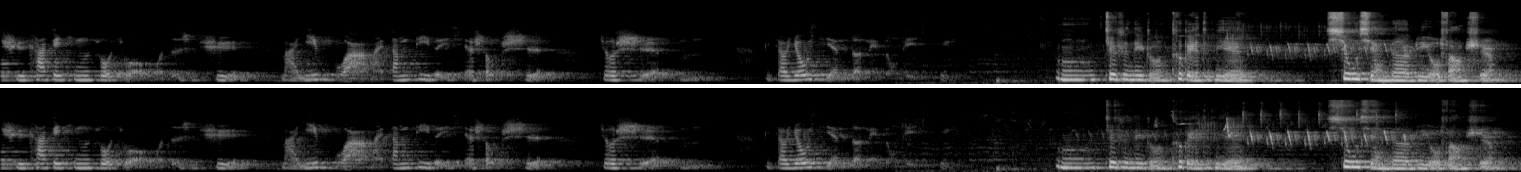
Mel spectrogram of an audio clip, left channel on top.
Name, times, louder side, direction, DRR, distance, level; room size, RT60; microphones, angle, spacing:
voice 1, 0.0-2.4 2.8-5.4 6.0-7.1 7.6-9.5, left 1 dB, 10° left, 6 dB, 2.5 m, -34 dB
sound 1, 9.0-9.3 9.7-14.5, right 7 dB, 50° right, 2.9 m, -38 dB
voice 2, 10.6-12.5 13.3-15.0, left 2 dB, 55° left, 8 dB, 2.1 m, -22 dB
26.5 x 23.0 x 7.1 m, 1.2 s
head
